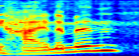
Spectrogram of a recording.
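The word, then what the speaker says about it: Hyneman: time you've said it how do you say it Jamie heinemann heinemann yeah there's an in there heinemann h-y-n-e-hyman I mean you could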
